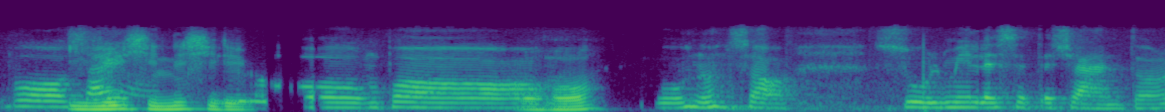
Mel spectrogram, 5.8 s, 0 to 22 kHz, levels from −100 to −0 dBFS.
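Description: At 0.65 to 1.63 s and 2.94 to 3.34 s the speech sinks by roughly 40 dB, with a shallow dip of about 5 dB at 5.2 to 5.25 s. This is likely speech suppressed in double talk, where the echo canceller turns the talker down along with the loudspeaker echo while the far side is playing.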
